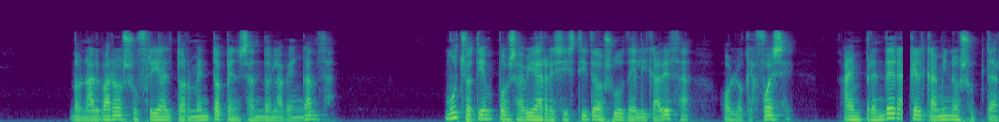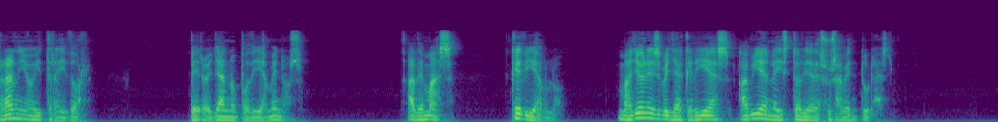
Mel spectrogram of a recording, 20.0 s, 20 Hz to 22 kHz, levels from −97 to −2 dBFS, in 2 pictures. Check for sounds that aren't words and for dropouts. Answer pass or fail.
fail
